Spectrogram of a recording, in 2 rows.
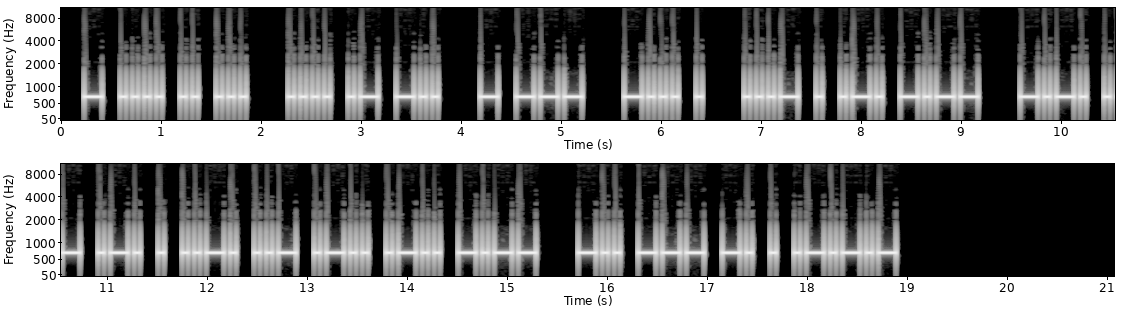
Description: Morse code, heard as a keyed tone, about 20 wpm, 700 Hz. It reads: THIS HAD TO BE VERY CAREFULLY DONE.
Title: Sentences from Top 1300 Words 20wpm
